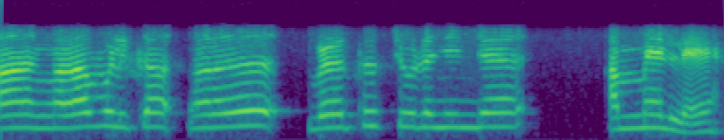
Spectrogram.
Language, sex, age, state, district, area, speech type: Malayalam, female, 18-30, Kerala, Malappuram, rural, conversation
